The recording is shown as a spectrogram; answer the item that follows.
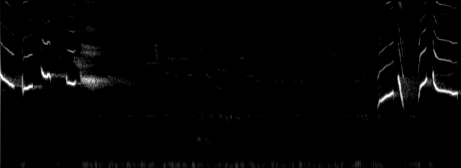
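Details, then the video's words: Oriental magpie-robin, a young bird singing freely, opens with quick whistled notes, falls quiet with faint low hum, then resumes with rising slurred whistles. "Kacer bahan langsung gacor bongkar isian"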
